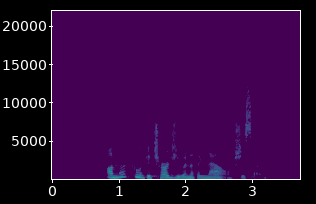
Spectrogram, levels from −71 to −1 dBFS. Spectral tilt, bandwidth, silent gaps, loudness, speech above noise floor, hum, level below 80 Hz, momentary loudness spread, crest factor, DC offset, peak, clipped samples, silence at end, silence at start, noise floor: -5 dB/octave; 13 kHz; none; -44 LUFS; 35 dB; none; -84 dBFS; 9 LU; 18 dB; under 0.1%; -28 dBFS; under 0.1%; 0.5 s; 0.85 s; -79 dBFS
